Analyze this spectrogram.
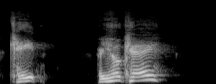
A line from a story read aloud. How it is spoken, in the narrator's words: Denny just yelled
